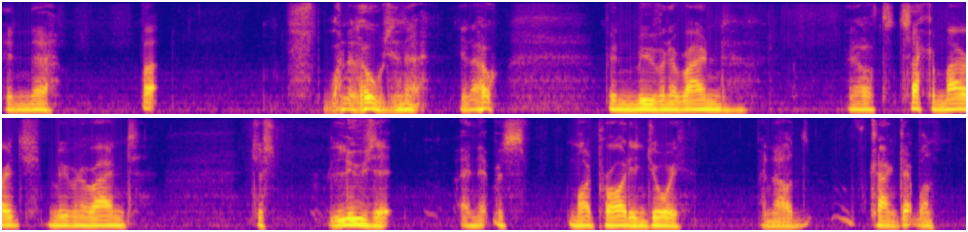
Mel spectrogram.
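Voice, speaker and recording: With a West Country accent, a man speaks at a moderate pace and medium pitch with fairly even intonation, long, frequent pauses, a dark, mellow tone and a dry, close sound with no echo. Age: 60s. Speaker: sea angler vlogger. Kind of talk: casual monologue to camera. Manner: halting.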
